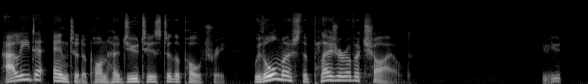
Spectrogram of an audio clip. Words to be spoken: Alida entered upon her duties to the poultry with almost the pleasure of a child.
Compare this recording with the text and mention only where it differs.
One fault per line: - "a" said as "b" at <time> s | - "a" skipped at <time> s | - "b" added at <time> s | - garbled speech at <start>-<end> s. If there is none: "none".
none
